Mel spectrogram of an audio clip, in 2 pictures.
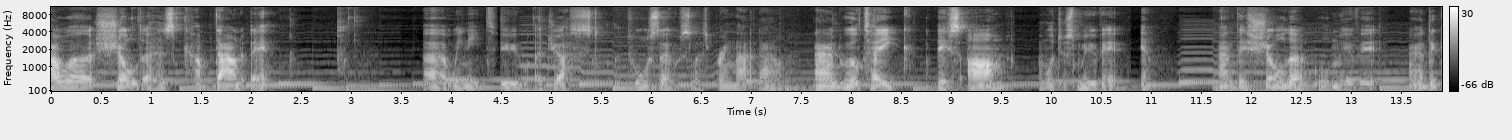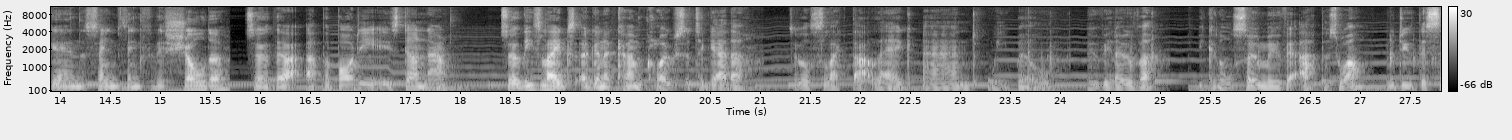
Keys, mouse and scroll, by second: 2.0-3.0 scroll up 1, 3.0 click, 5.5-6.3 scroll up 1, 6.3 click, 7.5-9.5 typing, 7.9 scroll up 1, 9.6 click, 13.3 z, 14.1 click, 16.0 space, 18.0-19.8 scroll up 1, 19.8 click, 20.4-21.0 typing, 23.5 Left, 25.1-26.0 scroll up 1, 26.0 Up, 27.1 click, 27.3-27.8 typing.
